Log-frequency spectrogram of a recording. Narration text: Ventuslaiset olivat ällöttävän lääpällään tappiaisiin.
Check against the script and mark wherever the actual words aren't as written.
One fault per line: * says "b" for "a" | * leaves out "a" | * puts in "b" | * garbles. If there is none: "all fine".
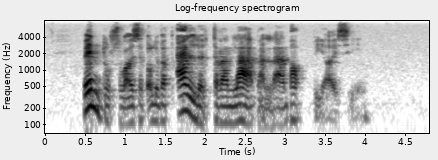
all fine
